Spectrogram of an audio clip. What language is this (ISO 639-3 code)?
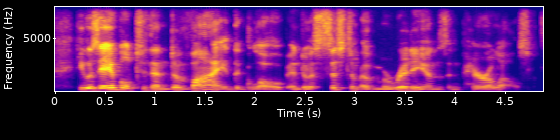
eng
